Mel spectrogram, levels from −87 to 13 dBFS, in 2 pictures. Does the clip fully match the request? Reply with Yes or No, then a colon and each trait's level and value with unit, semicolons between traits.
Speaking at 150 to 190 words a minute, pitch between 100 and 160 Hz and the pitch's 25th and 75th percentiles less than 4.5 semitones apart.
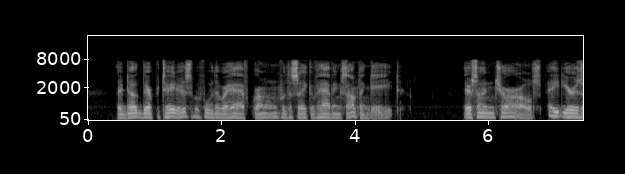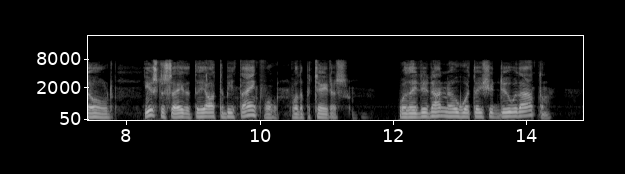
Yes: average, 185 wpm; low, 135 Hz; average, 2.8 semitones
